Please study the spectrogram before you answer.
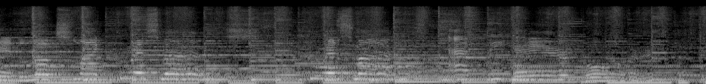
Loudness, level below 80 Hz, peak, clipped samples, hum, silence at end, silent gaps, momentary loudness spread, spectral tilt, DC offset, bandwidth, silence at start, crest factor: -22 LUFS; -34 dBFS; -4 dBFS; under 0.1%; none; 0 s; none; 6 LU; -6 dB/octave; under 0.1%; 16 kHz; 0 s; 16 dB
